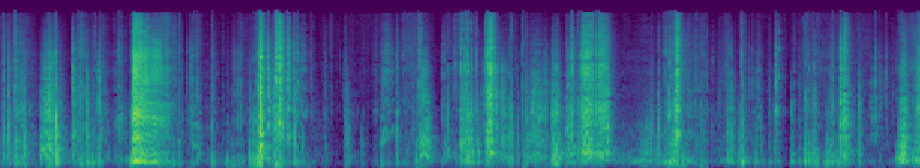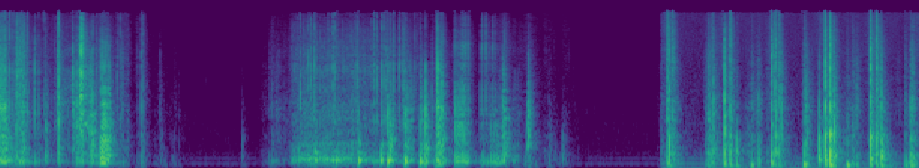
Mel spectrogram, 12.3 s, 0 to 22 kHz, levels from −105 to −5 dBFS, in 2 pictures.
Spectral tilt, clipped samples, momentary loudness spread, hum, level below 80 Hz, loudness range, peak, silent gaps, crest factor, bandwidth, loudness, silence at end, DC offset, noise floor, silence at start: -3 dB/octave; under 0.1%; 20 LU; none; -56 dBFS; 12 LU; -2 dBFS; none; 34 dB; 16.5 kHz; -32 LUFS; 0 s; under 0.1%; -87 dBFS; 0.05 s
